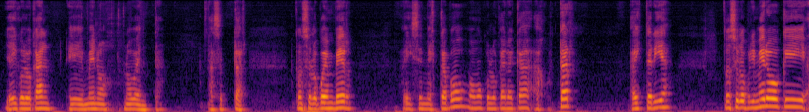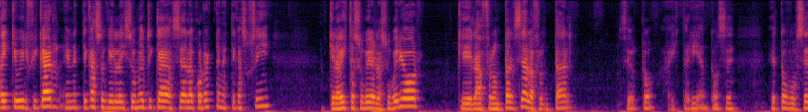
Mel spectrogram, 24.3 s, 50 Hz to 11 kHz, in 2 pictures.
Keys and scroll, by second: 1.0-2.3 typing.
